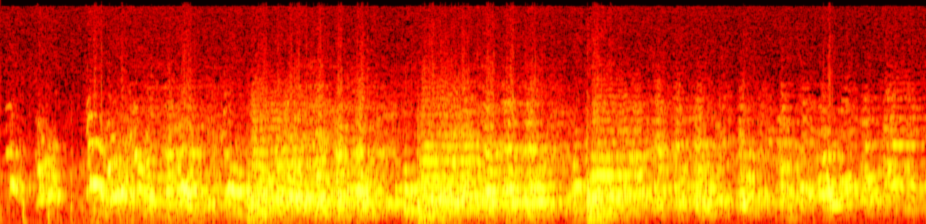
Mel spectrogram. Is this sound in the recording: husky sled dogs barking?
yes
